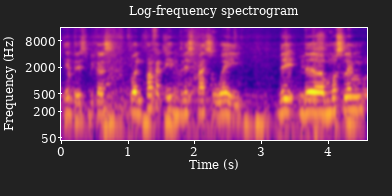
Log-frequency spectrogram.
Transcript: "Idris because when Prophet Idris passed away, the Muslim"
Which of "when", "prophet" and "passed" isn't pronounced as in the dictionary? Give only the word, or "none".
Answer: passed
